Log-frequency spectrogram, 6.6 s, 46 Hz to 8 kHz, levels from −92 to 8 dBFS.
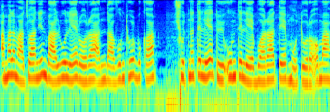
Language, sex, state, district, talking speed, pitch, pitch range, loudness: Mizo, female, Mizoram, Aizawl, 255 wpm, 210 Hz, 195-230 Hz, -15 LUFS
